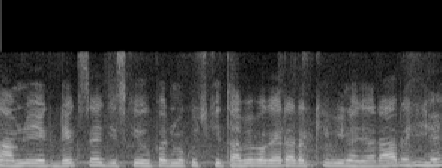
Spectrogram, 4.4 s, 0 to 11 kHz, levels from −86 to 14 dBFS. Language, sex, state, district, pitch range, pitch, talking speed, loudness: Hindi, male, Chhattisgarh, Rajnandgaon, 180-190 Hz, 185 Hz, 215 wpm, -16 LUFS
